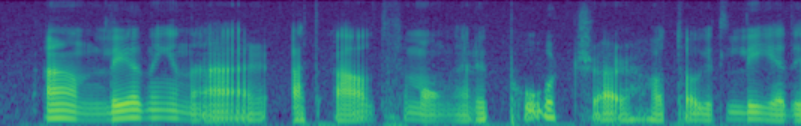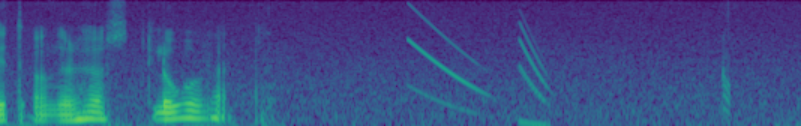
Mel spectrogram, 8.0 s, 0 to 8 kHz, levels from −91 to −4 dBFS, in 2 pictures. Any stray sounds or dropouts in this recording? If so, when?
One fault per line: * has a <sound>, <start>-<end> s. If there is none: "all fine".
* has a chirp, 6.0-6.8 s
* has a chirp, 7.6-7.7 s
